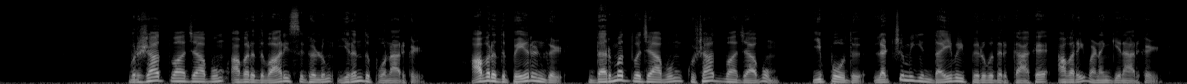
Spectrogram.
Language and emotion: Tamil, neutral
